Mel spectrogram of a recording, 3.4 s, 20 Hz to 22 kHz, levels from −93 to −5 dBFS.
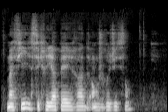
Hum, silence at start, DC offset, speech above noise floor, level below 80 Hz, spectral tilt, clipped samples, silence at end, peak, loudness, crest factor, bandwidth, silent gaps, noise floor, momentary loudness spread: none; 0.15 s; under 0.1%; 38 dB; -58 dBFS; -6.5 dB/octave; under 0.1%; 0.7 s; -2 dBFS; -18 LUFS; 16 dB; 11.5 kHz; none; -55 dBFS; 11 LU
